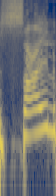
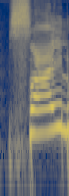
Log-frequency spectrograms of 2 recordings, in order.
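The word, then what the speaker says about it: sign: साइन पढ़ते हैं। क्या पढ़ते हैं? साइन पढ़ते हैं। अब यहां पे देखिए जी का उच्चारण जो है नहीं होगा। यानी जी जो है वह साइलेंट है।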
